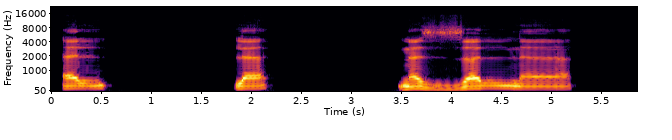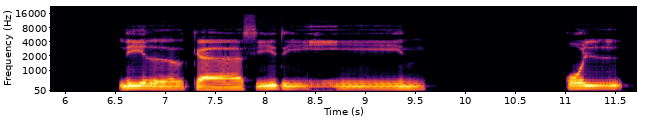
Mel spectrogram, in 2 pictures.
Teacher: udara akan keluar dari sekeliling lidah yaitu kedua Sisi lidah dan kemudian menghasilkan suara lam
